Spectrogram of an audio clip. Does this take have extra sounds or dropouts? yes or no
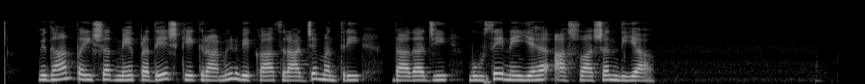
no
